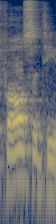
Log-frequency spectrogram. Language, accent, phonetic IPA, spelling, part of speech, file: English, General American, [ˈfɑl.sɪ.ɾi], falsity, noun, En-us-falsity.ogg
- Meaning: 1. Something that is false; an untrue assertion 2. The characteristic of being untrue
